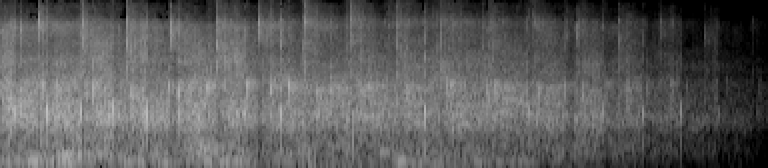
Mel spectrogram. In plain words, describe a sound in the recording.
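A crowd applauds in an echoing hall, and the applause fades away.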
